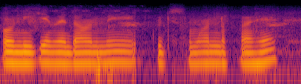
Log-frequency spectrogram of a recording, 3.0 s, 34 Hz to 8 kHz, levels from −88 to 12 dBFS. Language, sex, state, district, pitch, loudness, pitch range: Hindi, male, Uttar Pradesh, Shamli, 135 Hz, -18 LUFS, 135-140 Hz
